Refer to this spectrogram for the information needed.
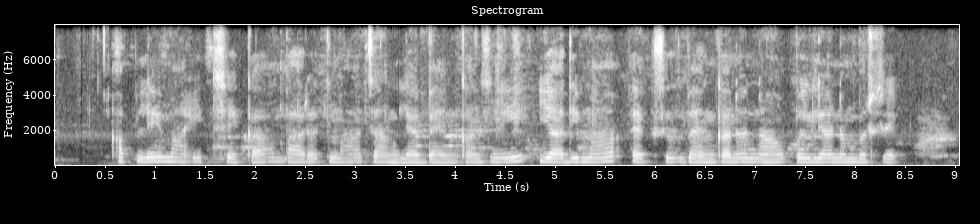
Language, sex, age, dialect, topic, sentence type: Marathi, female, 18-24, Northern Konkan, banking, statement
